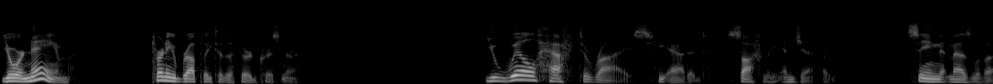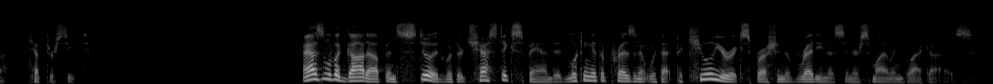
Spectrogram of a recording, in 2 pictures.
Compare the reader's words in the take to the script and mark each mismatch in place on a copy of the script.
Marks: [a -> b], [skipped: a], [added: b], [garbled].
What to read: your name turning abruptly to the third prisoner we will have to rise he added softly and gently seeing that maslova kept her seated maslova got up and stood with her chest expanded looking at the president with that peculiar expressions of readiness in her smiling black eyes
your name turning abruptly to the third prisoner [we -> you] will have to rise he added softly and gently seeing that maslova kept her [seated -> seat] maslova got up and stood with her chest expanded looking at the president with that peculiar [expressions -> expression] of readiness in her smiling black eyes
